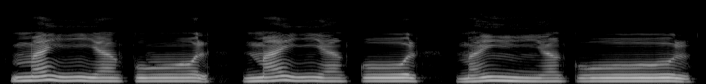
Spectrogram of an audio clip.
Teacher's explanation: kita membaca hukum nun mati atau tanwin tersebut dengan dengung dibarengi dengan huruf selanjutnya yaitu huruf huruf yaqu kita mendengungkan bacaan tersebut kemudian selanjutnya n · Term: idom guna, idgham bil gunnah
